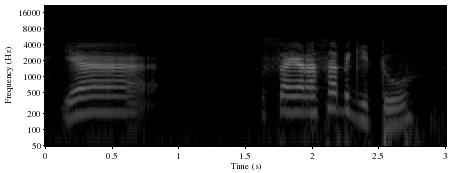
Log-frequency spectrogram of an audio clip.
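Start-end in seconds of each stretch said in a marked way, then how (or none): 0.2-0.7 long, drawn-out, raised, half-agreeing ya. Explaining the indonesian for 'i guess so', with a drawn-out 'ya'. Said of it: "Jadi ya-nya itu agak lama".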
